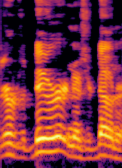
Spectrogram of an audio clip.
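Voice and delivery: scornful, mocking put-on Southern drawl. Mocking someone's quote by repeating it in a Southern accent. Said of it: "I'm doing the Southern accent because".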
